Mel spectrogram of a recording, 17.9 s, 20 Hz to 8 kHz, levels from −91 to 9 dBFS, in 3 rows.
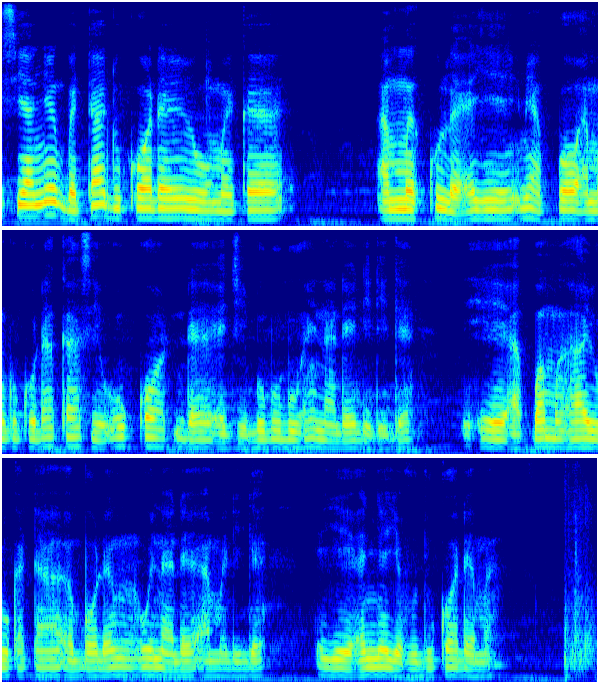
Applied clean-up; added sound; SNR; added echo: none; none; none; none.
